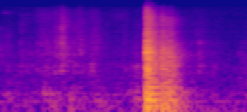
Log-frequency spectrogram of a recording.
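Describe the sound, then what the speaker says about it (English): A door swings shut with a single firm thud and brief rattle, fairly close and loud, after a faint rustle, with no talking. "Let's wait for the door to close."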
